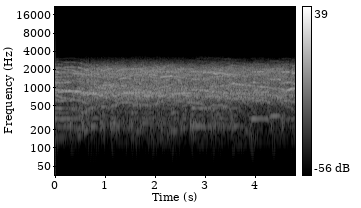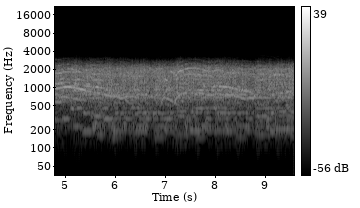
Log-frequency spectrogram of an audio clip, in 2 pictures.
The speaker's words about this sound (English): Listen to that crowd cheer as Fred Allen leads the parade to the old Town Hall. Fred's conducting the band with a big sword, followed by those dull blades of the boards, the mighty Allen art players. Let's join the shouting throng.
